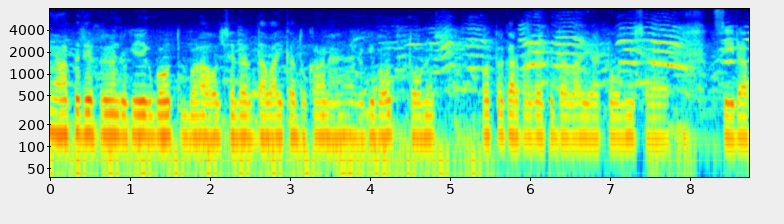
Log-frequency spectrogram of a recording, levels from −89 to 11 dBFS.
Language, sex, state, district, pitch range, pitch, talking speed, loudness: Hindi, male, Bihar, Jamui, 135-140 Hz, 135 Hz, 200 wpm, -17 LUFS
